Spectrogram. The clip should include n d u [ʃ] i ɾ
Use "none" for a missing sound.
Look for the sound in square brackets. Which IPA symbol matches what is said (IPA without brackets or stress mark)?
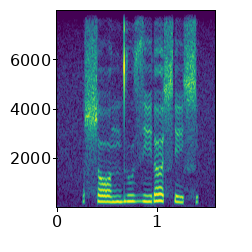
z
